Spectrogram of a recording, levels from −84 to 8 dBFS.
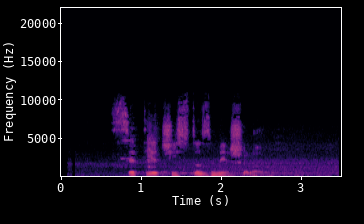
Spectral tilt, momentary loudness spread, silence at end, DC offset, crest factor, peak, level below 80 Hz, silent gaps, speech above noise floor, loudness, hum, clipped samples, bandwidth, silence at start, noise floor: -3.5 dB/octave; 19 LU; 0 s; under 0.1%; 18 dB; -22 dBFS; -86 dBFS; none; 26 dB; -37 LUFS; none; under 0.1%; 11 kHz; 0.65 s; -63 dBFS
